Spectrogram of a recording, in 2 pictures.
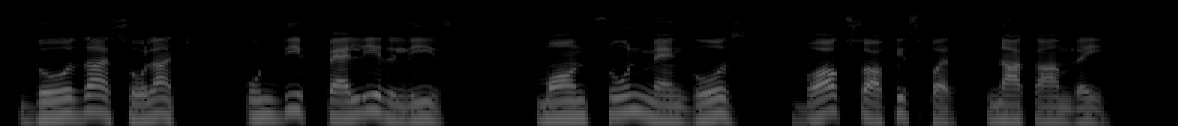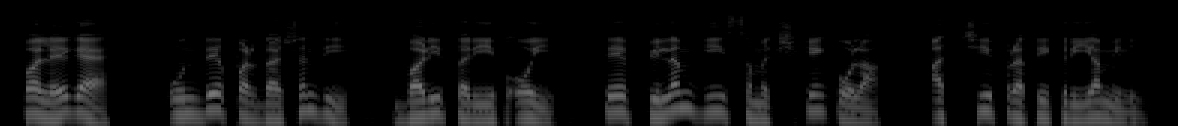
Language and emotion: Dogri, neutral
